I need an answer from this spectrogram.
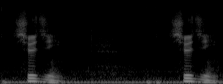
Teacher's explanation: goes down on the gene part Susie shoe gene Susie so it has that kind of pitch profile high pitch to lower pitch · Notice the pitch goes down on the jin part. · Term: pitch accent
